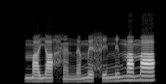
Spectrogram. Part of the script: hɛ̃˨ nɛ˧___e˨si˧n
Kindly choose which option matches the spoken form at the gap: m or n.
m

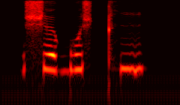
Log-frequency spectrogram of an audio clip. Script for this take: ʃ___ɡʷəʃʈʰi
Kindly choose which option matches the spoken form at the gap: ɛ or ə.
ɛ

